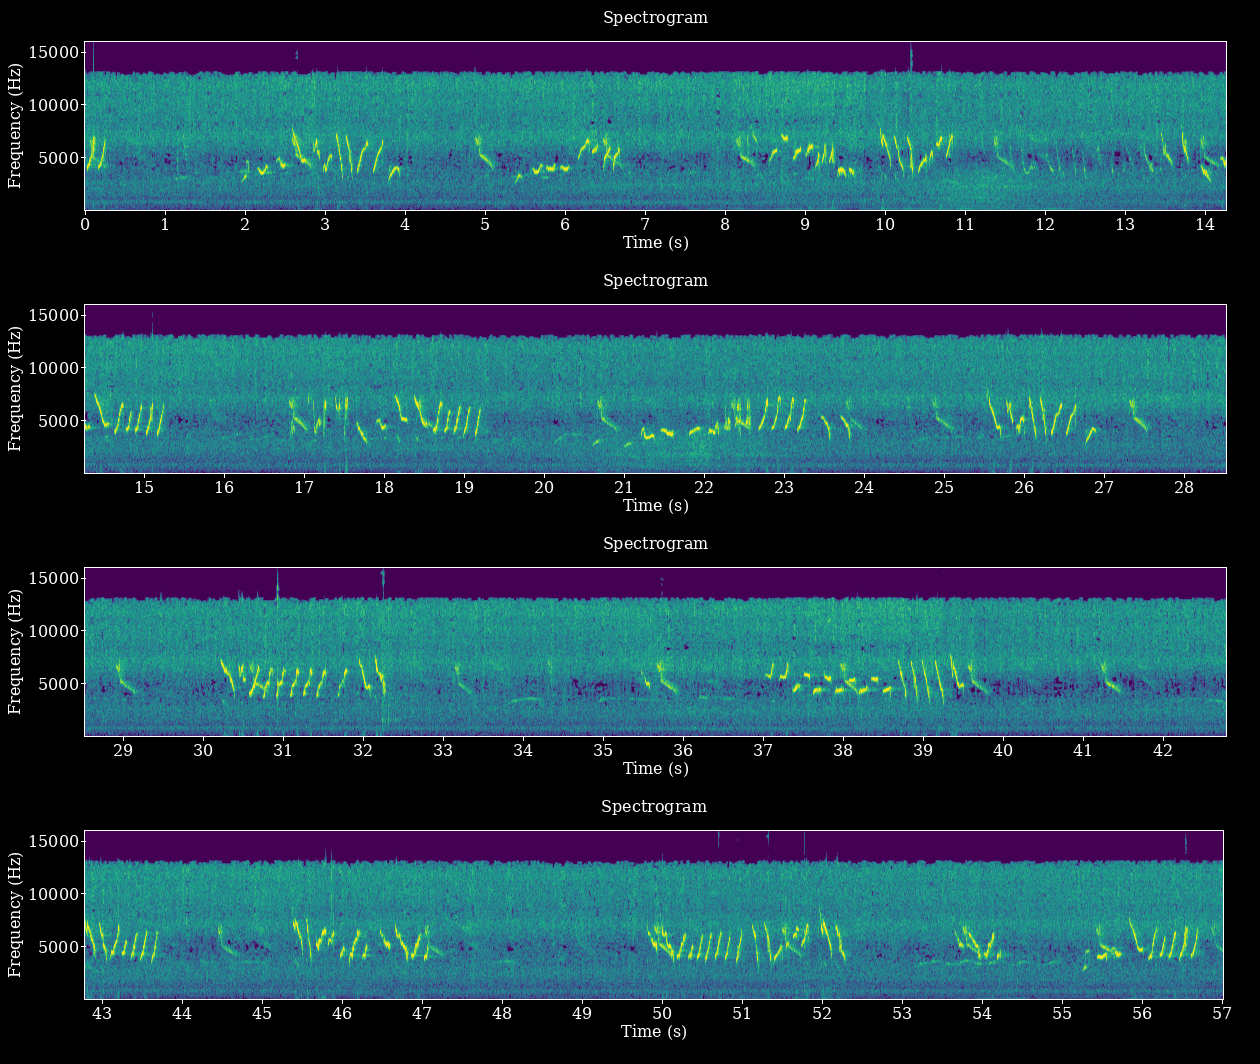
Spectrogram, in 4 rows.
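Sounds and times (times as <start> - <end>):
bird chirping trills: 0.0 - 0.4, 4.8 - 27.6, 30.2 - 34.4, 35.0 - 40.4, 41.2 - 48.4, 49.0 - 52.4, 53.2 - 57.0
faint low engine hum: 4.2 - 57.0.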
